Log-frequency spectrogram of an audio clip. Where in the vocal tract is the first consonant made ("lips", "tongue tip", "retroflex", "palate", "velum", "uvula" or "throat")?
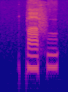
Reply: lips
